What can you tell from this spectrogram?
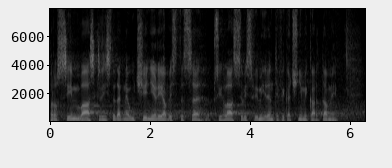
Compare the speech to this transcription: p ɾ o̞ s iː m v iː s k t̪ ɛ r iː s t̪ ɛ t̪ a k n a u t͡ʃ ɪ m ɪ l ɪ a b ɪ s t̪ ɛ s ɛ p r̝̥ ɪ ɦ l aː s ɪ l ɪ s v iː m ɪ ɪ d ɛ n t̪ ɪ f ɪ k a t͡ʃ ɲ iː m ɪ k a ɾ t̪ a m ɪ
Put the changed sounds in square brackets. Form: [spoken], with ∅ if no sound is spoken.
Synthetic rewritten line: p ɾ o̞ s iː m v [aː] s k t̪ ɛ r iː s t̪ ɛ t̪ a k n [ɛ] u t͡ʃ ɪ [ɲ] ɪ l ɪ a b ɪ s t̪ ɛ s ɛ p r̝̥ ɪ ɦ l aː s ɪ l ɪ s v iː m ɪ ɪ d ɛ n t̪ ɪ f ɪ k a t͡ʃ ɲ iː m ɪ k a ɾ t̪ a m ɪ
